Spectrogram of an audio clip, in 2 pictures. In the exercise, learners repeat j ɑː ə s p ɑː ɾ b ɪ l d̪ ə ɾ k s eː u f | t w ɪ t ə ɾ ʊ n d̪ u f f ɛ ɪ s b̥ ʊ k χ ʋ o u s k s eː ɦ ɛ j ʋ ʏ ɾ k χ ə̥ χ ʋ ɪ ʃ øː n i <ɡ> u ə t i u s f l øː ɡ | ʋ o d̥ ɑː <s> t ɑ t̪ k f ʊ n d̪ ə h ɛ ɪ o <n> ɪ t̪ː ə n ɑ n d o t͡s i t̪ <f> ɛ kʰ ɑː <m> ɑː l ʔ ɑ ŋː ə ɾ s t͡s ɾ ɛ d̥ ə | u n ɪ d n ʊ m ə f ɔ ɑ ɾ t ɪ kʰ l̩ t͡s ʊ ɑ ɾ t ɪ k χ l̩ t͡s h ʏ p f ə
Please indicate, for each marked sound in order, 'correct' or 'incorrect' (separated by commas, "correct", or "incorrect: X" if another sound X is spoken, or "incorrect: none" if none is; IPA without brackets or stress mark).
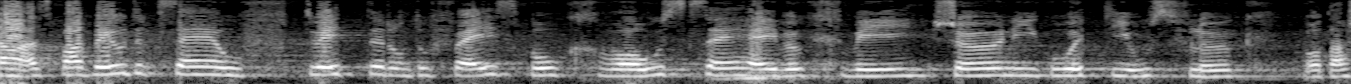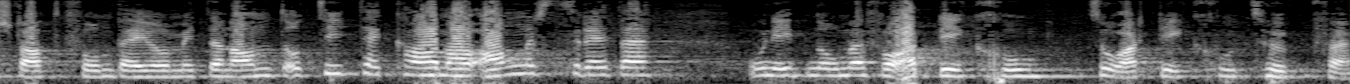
correct, incorrect: ʃ, incorrect: m, incorrect: h, correct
